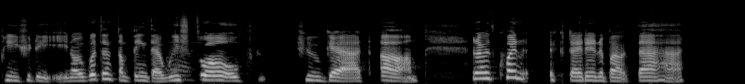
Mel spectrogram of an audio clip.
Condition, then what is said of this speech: Deafness. I also have speech, and I communicate primarily through oral communication because that's how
